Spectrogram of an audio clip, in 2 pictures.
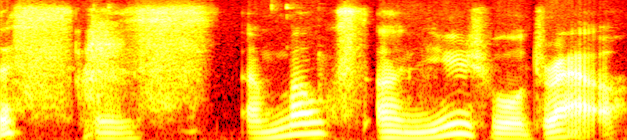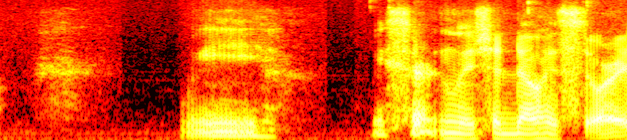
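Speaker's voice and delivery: slow, hushed, confiding half-whisper. Speaking in character to a companion about an unusual drow: half-whispering. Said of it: "whispering this to Phoenix".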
